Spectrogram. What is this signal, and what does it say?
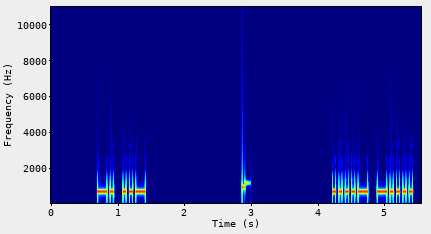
Morse code, heard as a keyed tone, about 25 wpm, 700 Hz. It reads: N U 4 6
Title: All Cut Numbers - 2-Digit 25wpm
